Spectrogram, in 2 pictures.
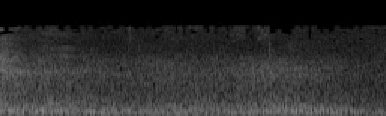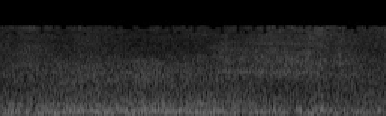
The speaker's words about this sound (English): okay, let's wait for the airplane to go pass by.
